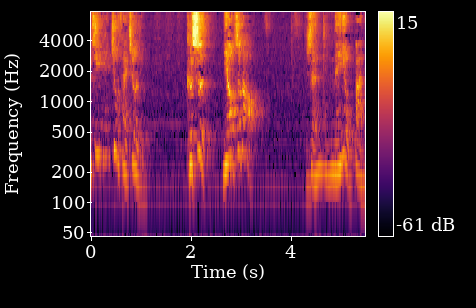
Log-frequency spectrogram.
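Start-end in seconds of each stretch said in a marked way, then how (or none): none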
